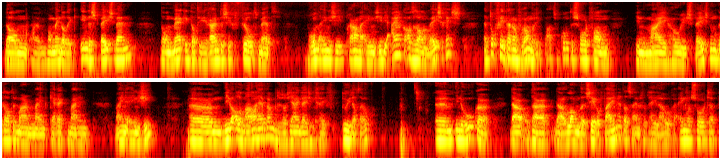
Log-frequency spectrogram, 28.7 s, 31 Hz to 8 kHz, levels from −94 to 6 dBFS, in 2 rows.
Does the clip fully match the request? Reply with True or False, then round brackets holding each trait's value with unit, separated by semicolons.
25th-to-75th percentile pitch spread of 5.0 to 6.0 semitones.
False (3.1 semitones)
